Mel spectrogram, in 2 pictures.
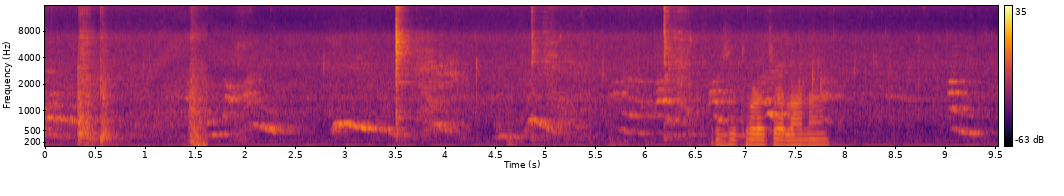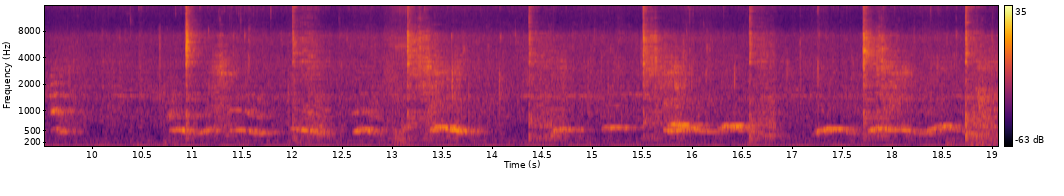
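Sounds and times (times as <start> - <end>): chickpeas frying in hot oil: 0.0 - 19.0
bird calling: 1.9 - 6.9, 7.8 - 19.0
spatula scraping and knocking pan: 3.4 - 5.3, 10.8 - 19.0.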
